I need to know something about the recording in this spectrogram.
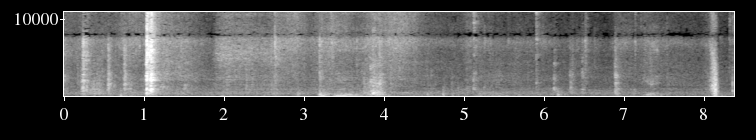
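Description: A joint cracks sharply during a chiropractic adjustment.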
